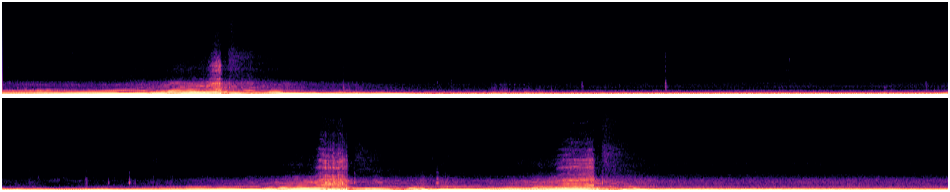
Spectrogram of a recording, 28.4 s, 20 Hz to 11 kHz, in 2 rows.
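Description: Volkswagen Mk2 Golf GTS engine revving up hard under acceleration and dropping away three times, each peak ending in a short burst of noise, then holding steady revs near the end.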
